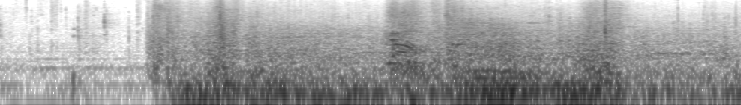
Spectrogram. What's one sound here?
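Heavy blows crash and rumble with echoing impacts.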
